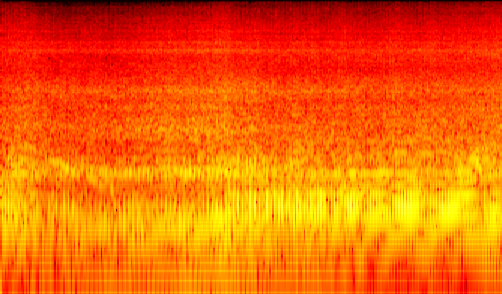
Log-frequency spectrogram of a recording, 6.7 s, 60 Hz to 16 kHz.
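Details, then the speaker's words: 2007 Arctic Cat 400 ATV, unused 1.5 years, carburetor cleaned, fresh fuel, rope-started: single runs with a rapid, slightly uneven beat about four per second, then falters; owner reports it dies once warm. "And we're dealing with that issue that the owner was telling me about that once it warms up, it dies out on you."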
